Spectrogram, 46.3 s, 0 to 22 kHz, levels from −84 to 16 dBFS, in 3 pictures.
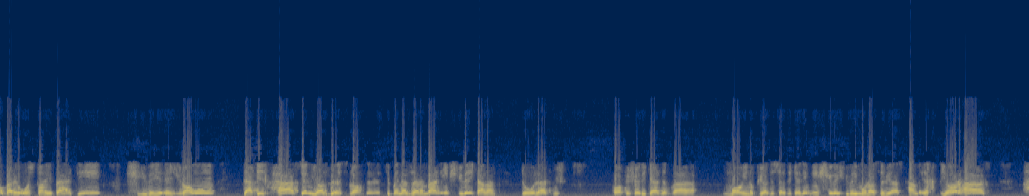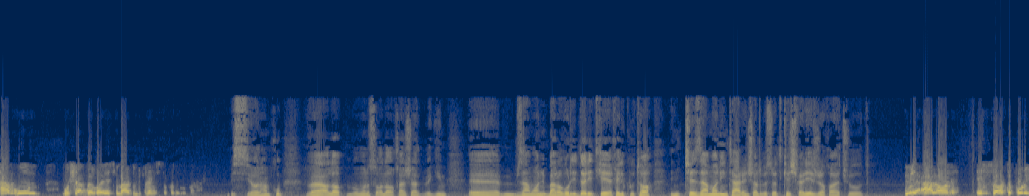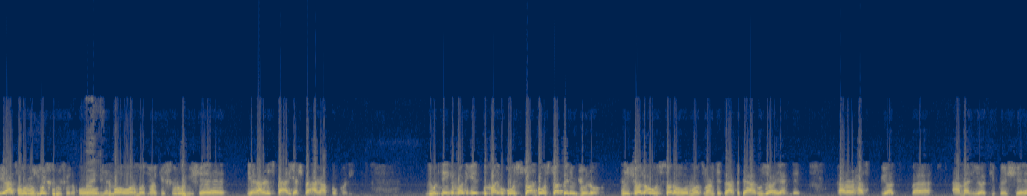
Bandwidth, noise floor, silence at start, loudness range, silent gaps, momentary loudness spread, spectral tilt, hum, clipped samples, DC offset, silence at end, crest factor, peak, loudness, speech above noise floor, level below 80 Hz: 11.5 kHz; -44 dBFS; 0 s; 6 LU; none; 11 LU; -6.5 dB/octave; none; under 0.1%; under 0.1%; 0 s; 12 dB; 0 dBFS; -12 LUFS; 33 dB; -46 dBFS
